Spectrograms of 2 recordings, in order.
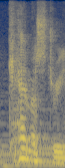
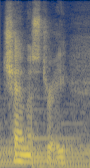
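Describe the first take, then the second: First: The word starts with a hard k sound. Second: The word starts without a hard k sound. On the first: The speaker calls it right. "So we study chemistry" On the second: The speaker calls it wrong. "not chemistry"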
